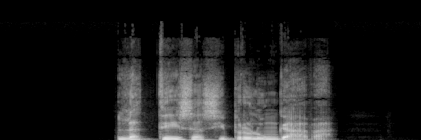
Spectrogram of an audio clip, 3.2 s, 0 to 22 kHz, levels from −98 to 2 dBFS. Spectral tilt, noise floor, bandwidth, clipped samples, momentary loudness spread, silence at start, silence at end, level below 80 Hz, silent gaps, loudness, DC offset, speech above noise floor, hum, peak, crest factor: -5.5 dB/octave; under -90 dBFS; 16 kHz; under 0.1%; 16 LU; 0.9 s; 0.7 s; -48 dBFS; none; -20 LUFS; under 0.1%; over 70 dB; none; -2 dBFS; 20 dB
